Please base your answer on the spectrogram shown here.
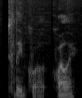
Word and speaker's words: Talib Kweli: How he says Talib Kweli.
